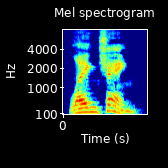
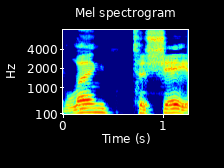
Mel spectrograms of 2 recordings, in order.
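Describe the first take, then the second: First: The second part sounds like 'cheng'. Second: The second part sounds like 'teshe'. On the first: This is how the name is actually pronounced. The speaker calls it right. "You put the prona- correct pronunciation" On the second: This is how the name looks when written. The speaker calls it wrong. "It looks like Leng Teshe is what it looks like"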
